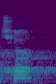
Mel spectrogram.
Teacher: छ जो है वो तालव्य महाप्राण और अघोष व्यंजन वर्ण के अंतर्गत आता है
